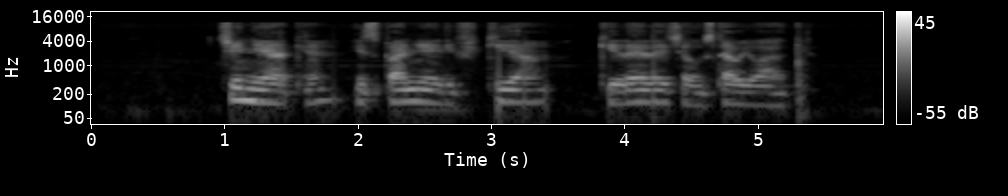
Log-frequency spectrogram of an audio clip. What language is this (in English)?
Swahili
